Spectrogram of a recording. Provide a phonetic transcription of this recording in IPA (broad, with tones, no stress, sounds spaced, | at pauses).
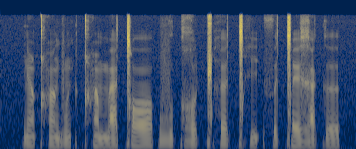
ɾ ĩ˨ qʰ ũ˨ ɡ β ə̃˦ k qʰ ə̃˦˨ m a˨˦ ǀ ɔ˦ | v u˦˨ k ʁ u˨ ǁʰ ɜ˦ ǀʰ i˨ ʔ θ ə˦ ǀ ɛ˦ ɣ a˨ k ə˦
